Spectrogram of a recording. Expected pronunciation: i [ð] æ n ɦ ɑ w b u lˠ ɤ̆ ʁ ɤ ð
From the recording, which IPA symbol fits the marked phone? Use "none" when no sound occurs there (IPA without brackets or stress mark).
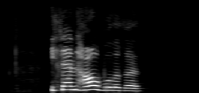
θ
